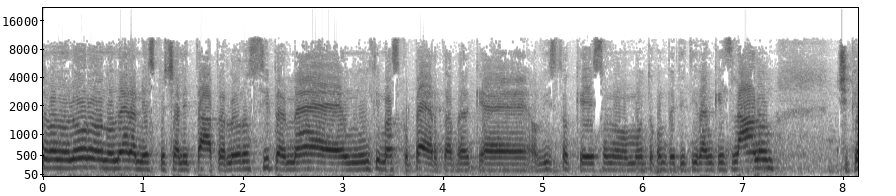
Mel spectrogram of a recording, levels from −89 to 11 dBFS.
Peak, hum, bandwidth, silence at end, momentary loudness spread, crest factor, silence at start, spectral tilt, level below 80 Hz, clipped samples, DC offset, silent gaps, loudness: 0 dBFS; none; 11 kHz; 0 s; 8 LU; 10 dB; 0 s; -4.5 dB/octave; -46 dBFS; under 0.1%; under 0.1%; none; -9 LUFS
